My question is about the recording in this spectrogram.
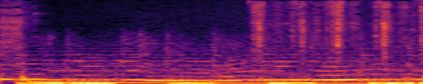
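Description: Electronic background music with a steady beat. From a little past halfway, a fast, even run of typewriter-like key clicks joins it, a sound effect for the on-screen text being typed out.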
